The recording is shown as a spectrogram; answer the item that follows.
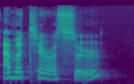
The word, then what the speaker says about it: Amaterasu: This one's called Amaterasu. I'm going to pronounce that as if it rhymes with tiramisu, because that sounds like a good approach.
